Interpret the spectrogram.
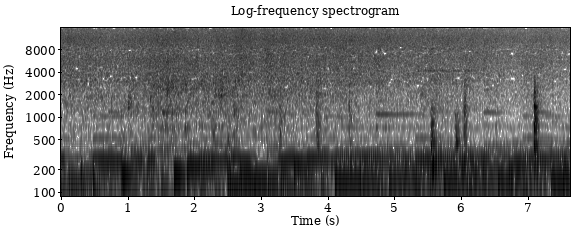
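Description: Onion and spice masala sizzling in oil in a nonstick pan while a flat spatula stirs it, with a few sharp taps of the spatula on the pan in the second half.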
